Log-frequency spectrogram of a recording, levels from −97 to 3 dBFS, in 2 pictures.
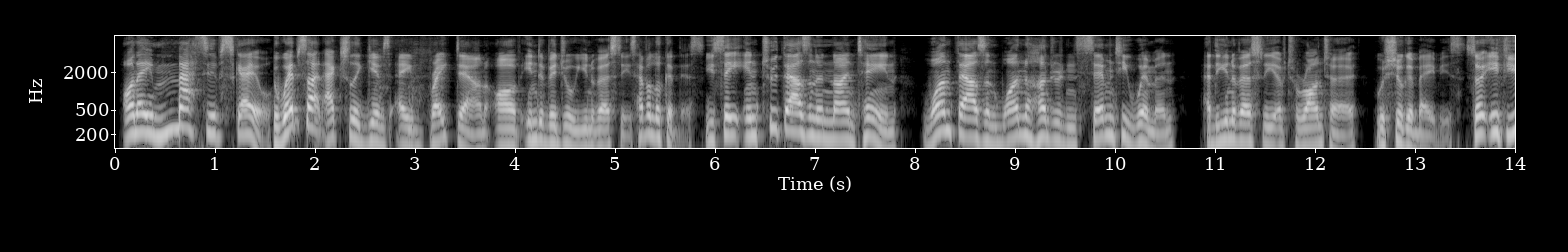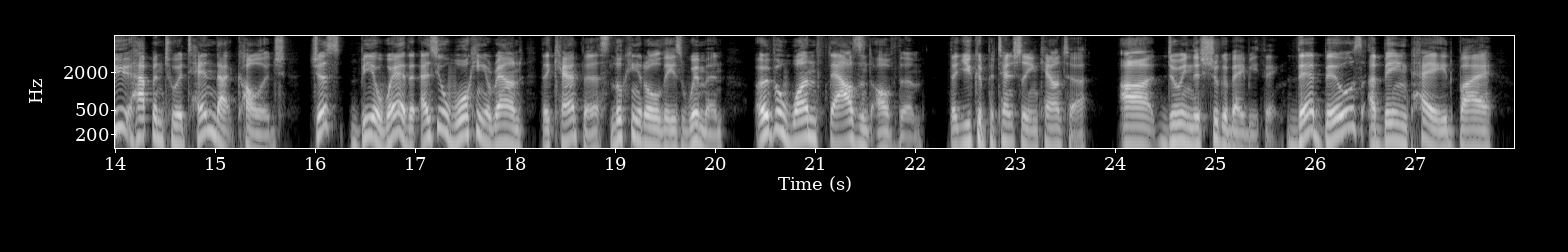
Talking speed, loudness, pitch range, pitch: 165 wpm, -22 LUFS, 125-180 Hz, 145 Hz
